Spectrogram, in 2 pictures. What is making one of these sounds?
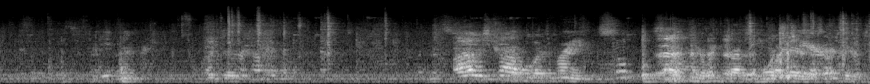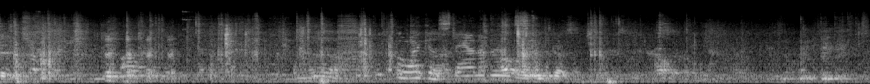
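Several men and women talk and laugh in an echoing room.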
